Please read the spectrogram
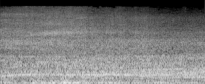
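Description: Two dragsters launching off the line and accelerating at full throttle down the drag strip, their engines running flat out.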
